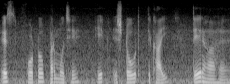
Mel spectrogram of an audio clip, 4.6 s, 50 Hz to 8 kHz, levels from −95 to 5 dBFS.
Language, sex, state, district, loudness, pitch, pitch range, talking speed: Hindi, male, Madhya Pradesh, Katni, -22 LUFS, 120 Hz, 105-135 Hz, 130 wpm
